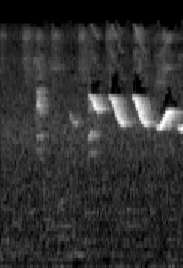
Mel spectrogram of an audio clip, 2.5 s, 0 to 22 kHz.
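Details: Trinidad bullfinch (chestnut-bellied seed finch) singing the chee chor weet sweet roll song style, recorded 22/06/20: after a quiet start, a run of high, slurred whistles that swoop downward and repeat quickly.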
